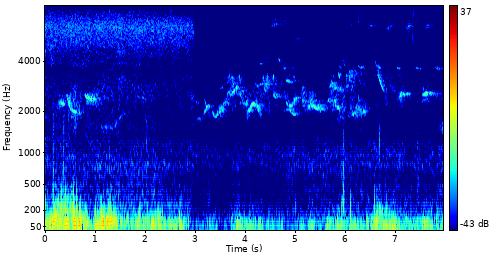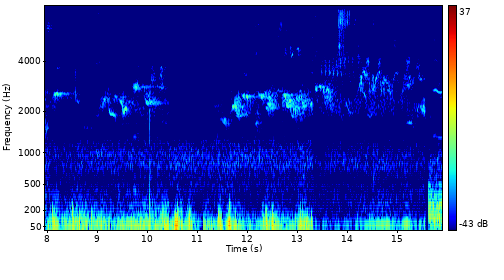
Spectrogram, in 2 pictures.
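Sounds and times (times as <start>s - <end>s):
wind rumble on microphone: 0.0s - 2.9s, 5.6s - 13.3s, 15.6s - 15.9s
songbirds warbling: 11.6s - 15.9s.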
